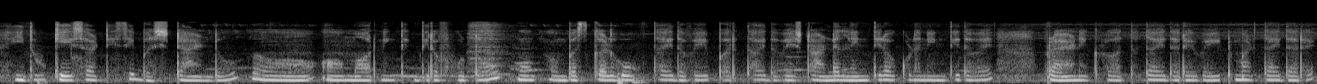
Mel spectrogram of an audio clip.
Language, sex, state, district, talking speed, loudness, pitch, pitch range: Kannada, female, Karnataka, Mysore, 125 wpm, -21 LUFS, 200 Hz, 195-210 Hz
